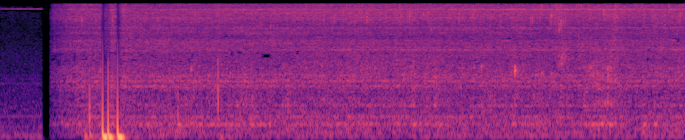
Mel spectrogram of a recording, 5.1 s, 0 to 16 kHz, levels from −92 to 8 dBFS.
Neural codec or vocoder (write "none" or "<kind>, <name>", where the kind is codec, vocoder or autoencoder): none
